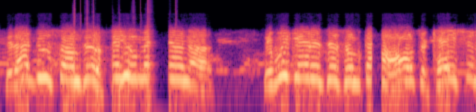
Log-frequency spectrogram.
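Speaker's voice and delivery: high, fast, mock-innocent question; innocent Greg. Hungover Greg asking Tony what happened, high mock innocence. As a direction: play dumb, all wide-eyed and quick. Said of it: "He said".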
